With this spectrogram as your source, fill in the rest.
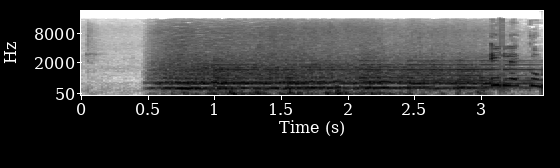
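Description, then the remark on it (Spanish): A dense swarm of thousands of honeybees covering a young farmer's body buzzes loudly and steadily in El Ceibo, eastern Dominican Republic, starting abruptly after a brief quiet moment and holding a constant droning hum. “comunidad de El Ceibo en el este de República Dominicana, un joven campesino sorprendió a todos. Era Juan Elías Peralta, de 21 años, quien andaba con miles de abejas pegadas a su cuerpo.”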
